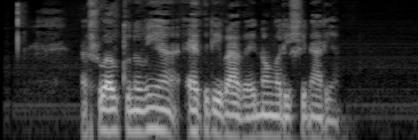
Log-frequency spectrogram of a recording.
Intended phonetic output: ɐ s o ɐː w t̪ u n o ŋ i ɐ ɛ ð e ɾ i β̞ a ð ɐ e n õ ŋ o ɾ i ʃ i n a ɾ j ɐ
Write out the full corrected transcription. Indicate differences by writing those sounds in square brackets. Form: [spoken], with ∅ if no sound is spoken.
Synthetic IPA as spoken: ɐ s [u] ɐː w t̪ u n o [m] i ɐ ɛ ð e ɾ i β̞ a ð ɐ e n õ ŋ o ɾ i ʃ i n a ɾ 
